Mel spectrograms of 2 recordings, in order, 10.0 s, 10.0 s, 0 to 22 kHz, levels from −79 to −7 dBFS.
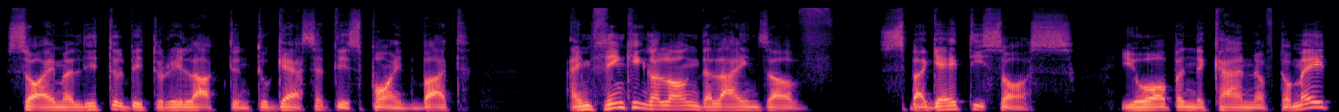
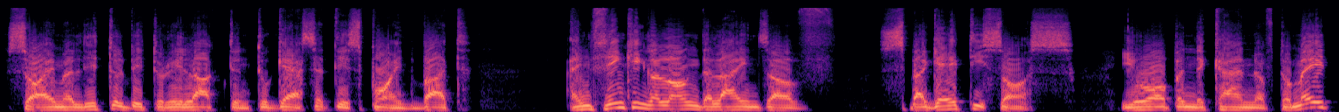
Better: first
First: none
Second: distortion; heavy; 7 dB below the speech

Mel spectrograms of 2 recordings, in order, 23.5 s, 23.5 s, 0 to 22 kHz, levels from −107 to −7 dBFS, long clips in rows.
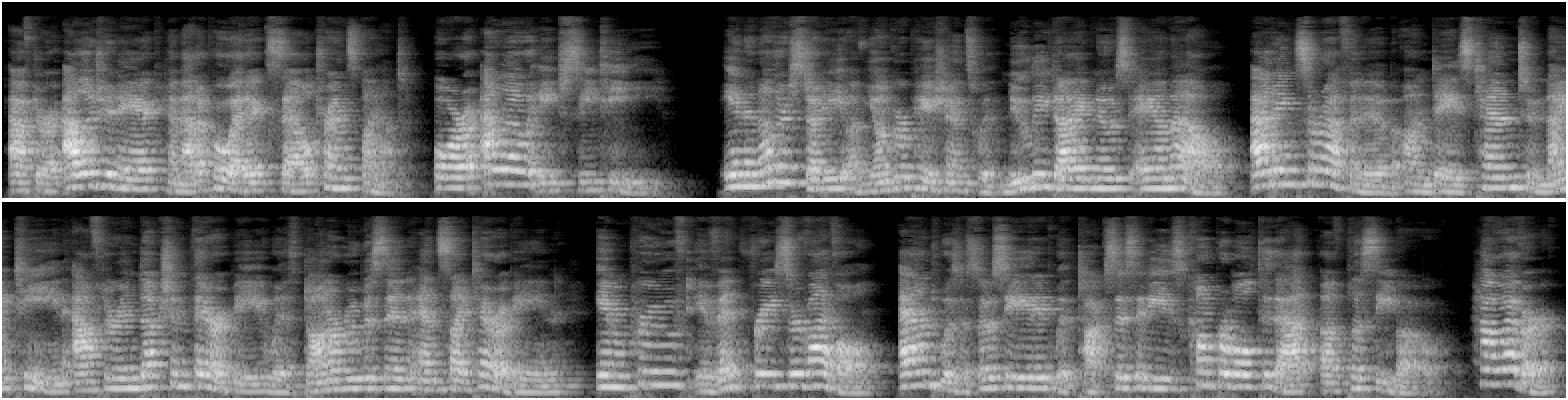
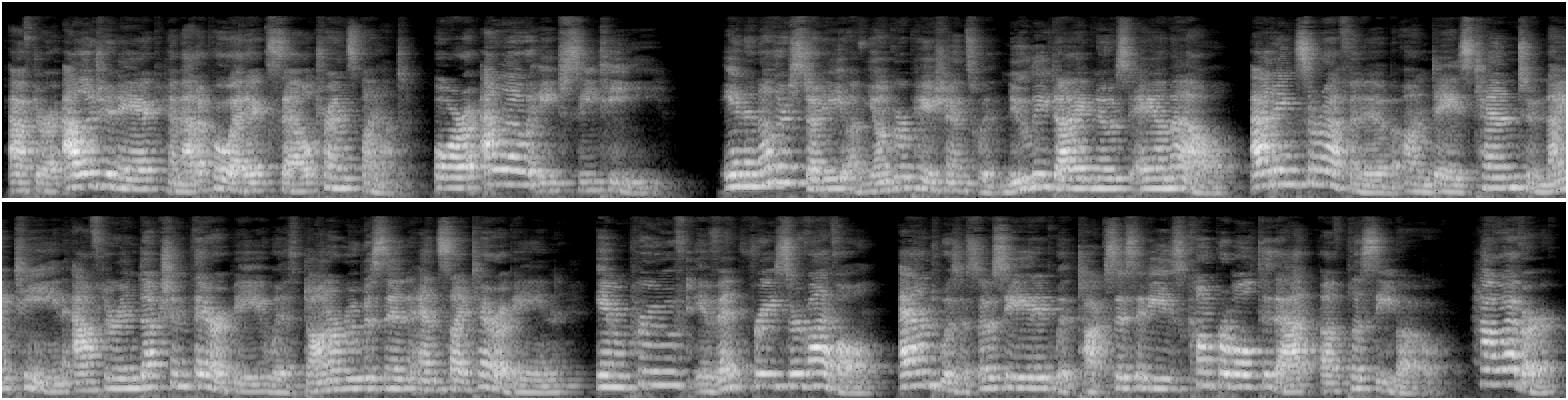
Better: neither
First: off-mic speech; far // room echo; slight; dies away in 0.3 s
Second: off-mic speech; far // room echo; slight; dies away in 0.3 s

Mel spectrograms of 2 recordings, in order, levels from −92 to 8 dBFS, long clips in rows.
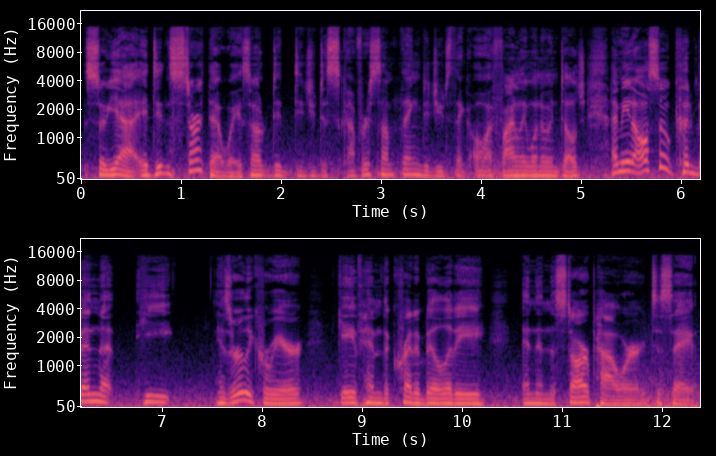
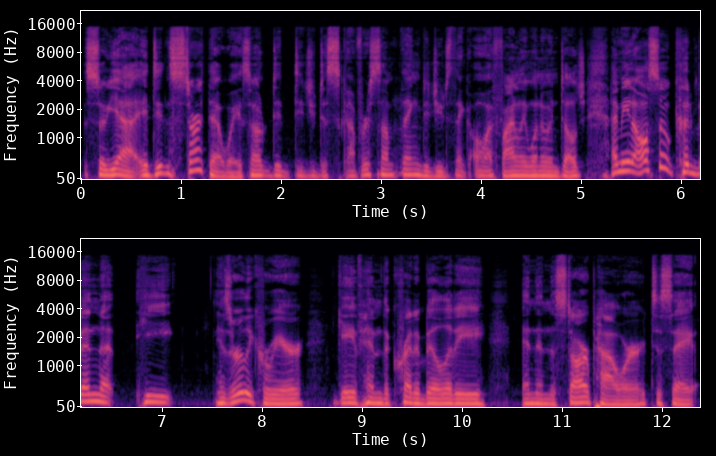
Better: second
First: wind noise on the microphone; occasional gusts; 20 dB below the speech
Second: none

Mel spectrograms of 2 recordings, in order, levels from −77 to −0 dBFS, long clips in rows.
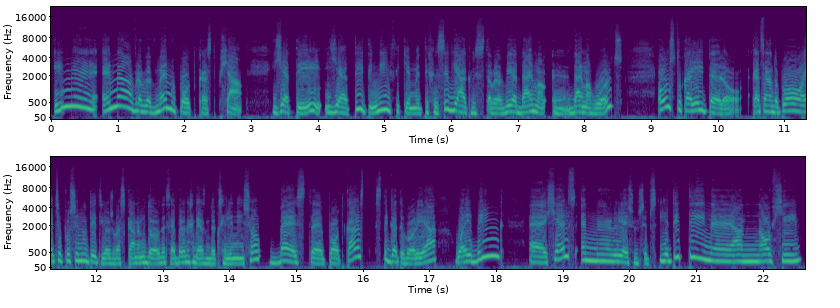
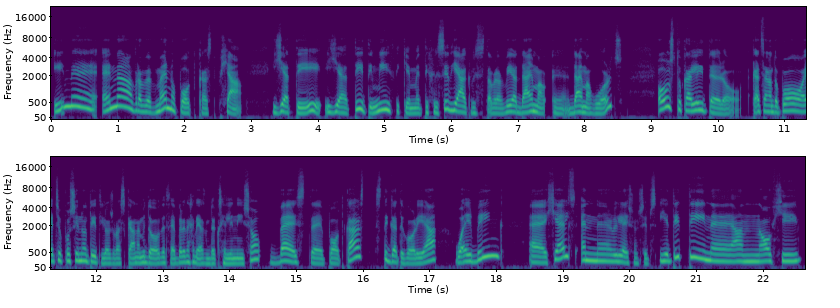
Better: second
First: distortion; heavy; 7 dB below the speech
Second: none

